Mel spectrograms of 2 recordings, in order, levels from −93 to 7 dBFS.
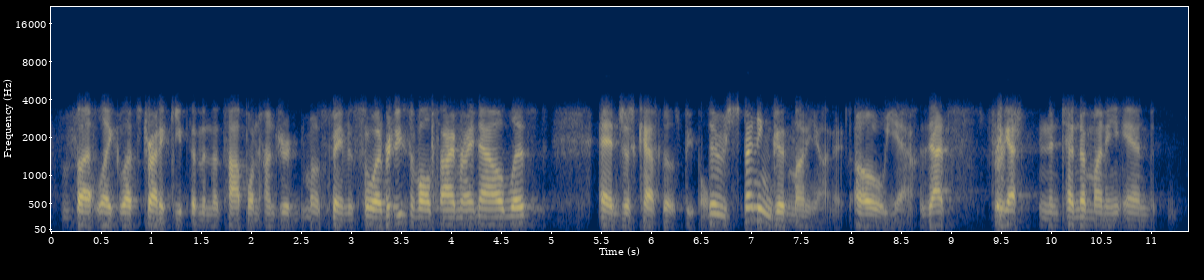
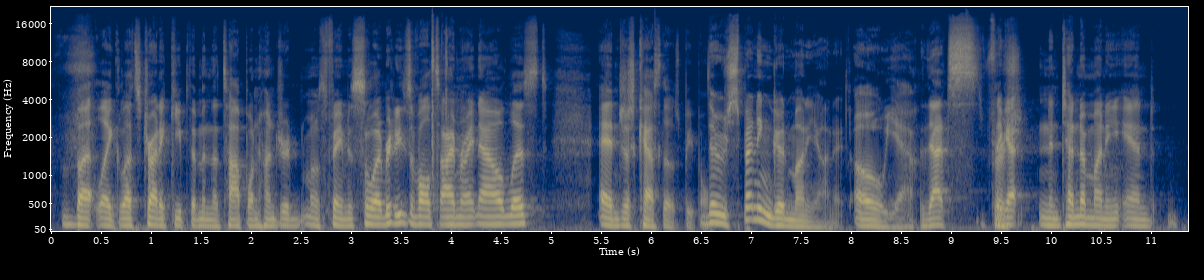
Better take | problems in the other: second | phone-call audio; nothing above 3.5 kHz

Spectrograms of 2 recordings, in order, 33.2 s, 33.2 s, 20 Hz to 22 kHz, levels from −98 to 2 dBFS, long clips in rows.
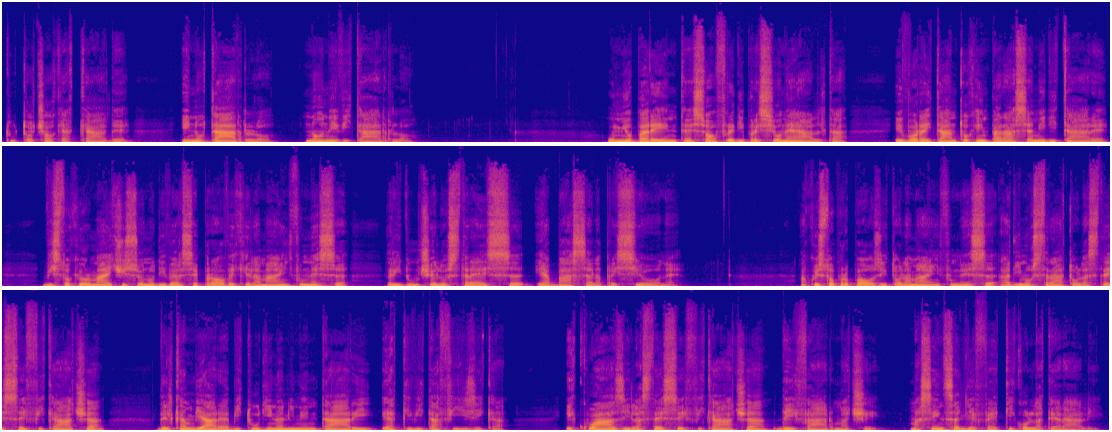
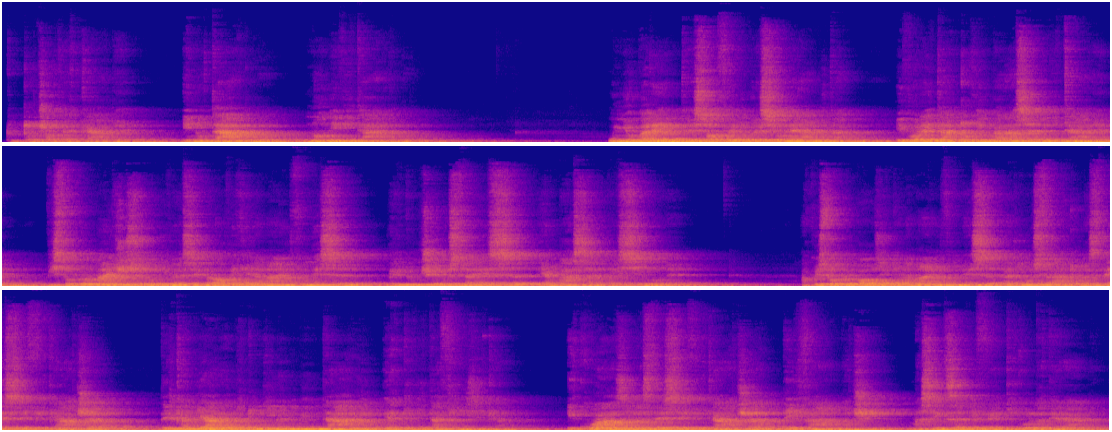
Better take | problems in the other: first | room echo; strong; dies away in 2 s // off-mic speech; far

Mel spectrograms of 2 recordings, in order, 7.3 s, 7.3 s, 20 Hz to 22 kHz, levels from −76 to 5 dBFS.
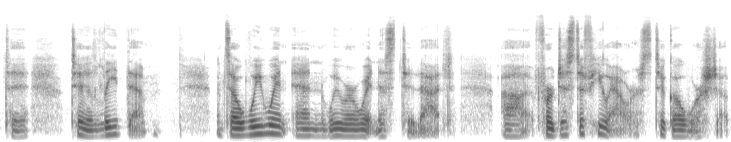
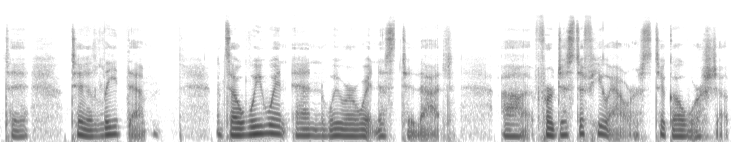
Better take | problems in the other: second | thin; somewhat; fading below 250 Hz

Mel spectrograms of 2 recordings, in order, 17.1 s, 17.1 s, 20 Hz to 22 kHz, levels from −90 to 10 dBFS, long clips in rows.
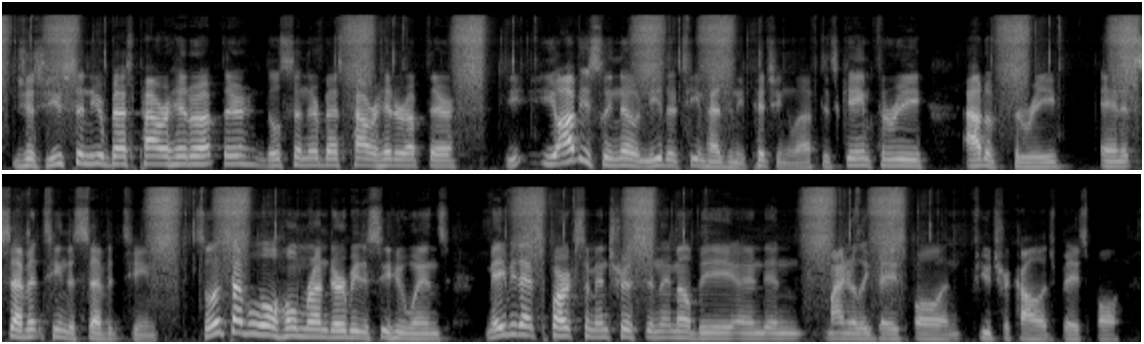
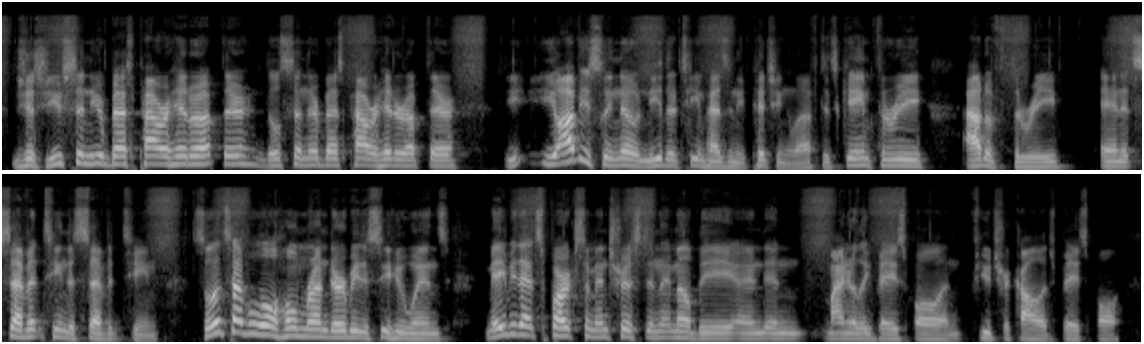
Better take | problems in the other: second | hiss; loud; throughout; 3 dB below the speech; faint in the second

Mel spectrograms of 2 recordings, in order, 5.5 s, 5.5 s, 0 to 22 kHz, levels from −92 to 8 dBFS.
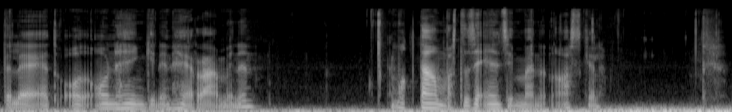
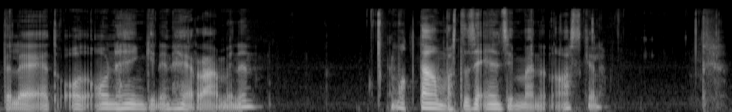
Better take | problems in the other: second | low rumble; faint; throughout; 20 dB below the speech

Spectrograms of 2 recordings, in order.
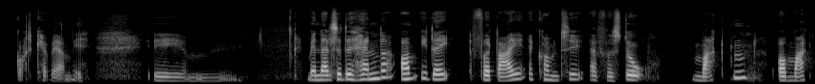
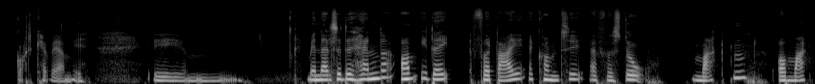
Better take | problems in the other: second | thin; somewhat; fading below 350 Hz

